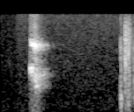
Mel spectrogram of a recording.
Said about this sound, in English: Is that your puppy in the background? What is that? Is that a small child? Listen. Am I going to have to call PETA on you? Are you molesting a dog? That sounded kind of disgusting, actually.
